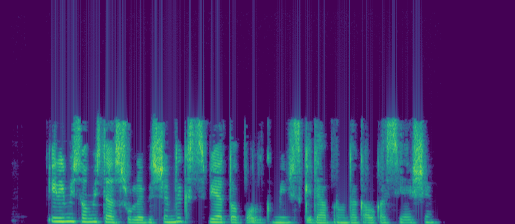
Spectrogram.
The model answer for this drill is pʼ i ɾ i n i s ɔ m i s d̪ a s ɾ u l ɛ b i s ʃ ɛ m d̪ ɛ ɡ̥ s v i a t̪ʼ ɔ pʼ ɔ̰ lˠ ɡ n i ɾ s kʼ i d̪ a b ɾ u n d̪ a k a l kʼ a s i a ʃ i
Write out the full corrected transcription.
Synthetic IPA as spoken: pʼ i ɾ i m i s ɔ m i s d̪ a s ɾ u l ɛ b i s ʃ ɛ m d̪ ɛ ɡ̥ s v i a t̪ʼ ɔ pʼ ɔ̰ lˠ ɡ m i ɾ s kʼ i d̪ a b ɾ u n d̪ a kʼ a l kʼ a s i a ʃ i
